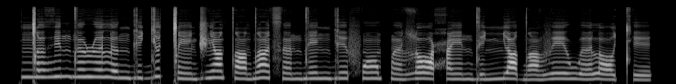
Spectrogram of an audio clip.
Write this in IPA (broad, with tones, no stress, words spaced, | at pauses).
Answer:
ŋ͡ǀə˧ɦɪ˦ ndə̃˧ɹə˧ lə˨ŋɡɪ˨ɟə˦ ǀẽ˨d͡ʒẽ˦ tˤẽ˨dˤẽ˦˨sə̃˨ndẽ˧ ŋɡɪ˧fɔ̃˧ pə̃˨ɮɔ˦˨ħẽ˧ndɪ˧ ɲə˦˨dˤə̃˨ve˦ wə˨˦lɔ˨cʰɪ˨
